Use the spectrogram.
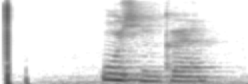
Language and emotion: Russian, neutral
